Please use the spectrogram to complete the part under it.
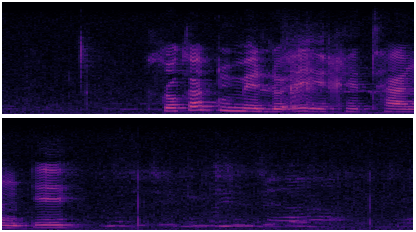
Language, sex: Southern Sotho, female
